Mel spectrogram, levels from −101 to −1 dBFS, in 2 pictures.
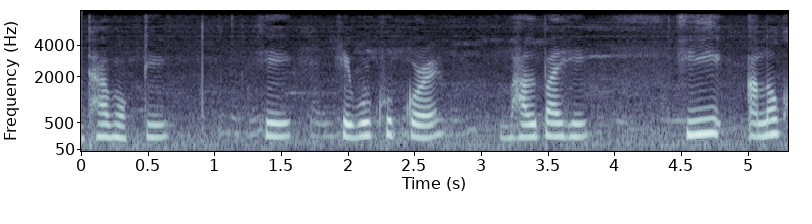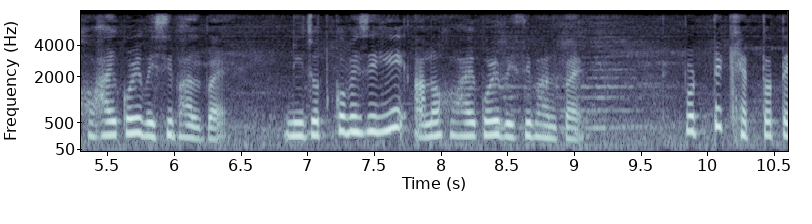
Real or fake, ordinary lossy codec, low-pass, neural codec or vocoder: fake; none; 7.2 kHz; autoencoder, 48 kHz, 128 numbers a frame, DAC-VAE, trained on Japanese speech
